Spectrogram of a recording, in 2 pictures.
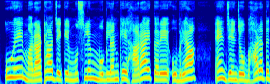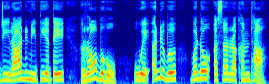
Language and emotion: Sindhi, neutral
